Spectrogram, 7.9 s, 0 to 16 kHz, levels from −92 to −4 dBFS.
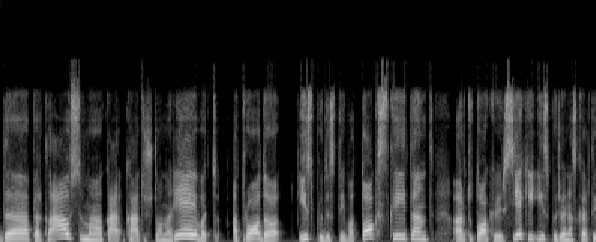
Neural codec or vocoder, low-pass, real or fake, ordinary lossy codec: none; 9.9 kHz; real; Opus, 24 kbps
